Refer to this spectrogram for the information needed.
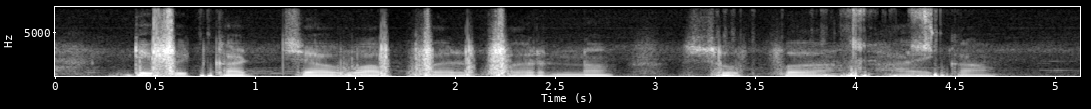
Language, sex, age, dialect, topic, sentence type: Marathi, male, 18-24, Varhadi, banking, question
